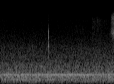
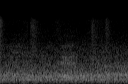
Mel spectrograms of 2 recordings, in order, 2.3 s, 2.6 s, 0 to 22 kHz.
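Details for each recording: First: 52" Emerson Premium ceiling fan, verde green, K55 motor, on high speed: strong airy rush with thin constant whistle underneath, hardly audible and drowned by fan wind noise; good spin-down, bearings good; faint whistle otherwise solid running. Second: 52" Emerson Premium ceiling fan, K55 motor, four-inch downrod, running on high speed; steady even rush of air with only a faint thin whistle, no ticking, rubbing or wobble; normal operation on high speed.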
